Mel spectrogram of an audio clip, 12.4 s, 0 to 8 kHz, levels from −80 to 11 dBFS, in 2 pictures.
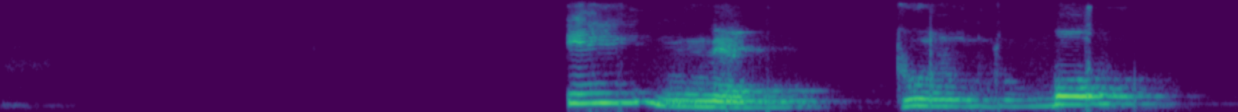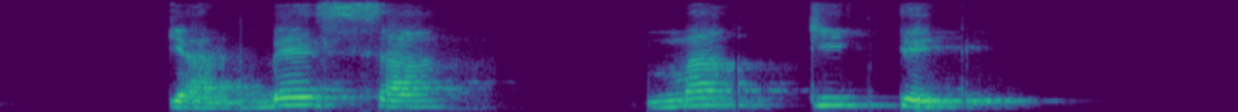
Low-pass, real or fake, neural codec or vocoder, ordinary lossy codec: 7.2 kHz; fake; codec, 44.1 kHz, 3.4 kbps, Pupu-Codec; Opus, 16 kbps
